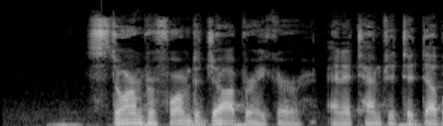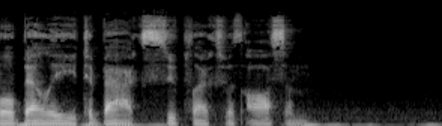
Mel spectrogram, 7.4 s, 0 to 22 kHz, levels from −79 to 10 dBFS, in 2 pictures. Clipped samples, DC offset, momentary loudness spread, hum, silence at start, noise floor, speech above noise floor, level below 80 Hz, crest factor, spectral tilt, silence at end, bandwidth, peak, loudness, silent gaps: under 0.1%; under 0.1%; 12 LU; none; 0.4 s; -48 dBFS; 30 dB; -34 dBFS; 18 dB; -4 dB/octave; 0 s; 14 kHz; 0 dBFS; -17 LUFS; none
